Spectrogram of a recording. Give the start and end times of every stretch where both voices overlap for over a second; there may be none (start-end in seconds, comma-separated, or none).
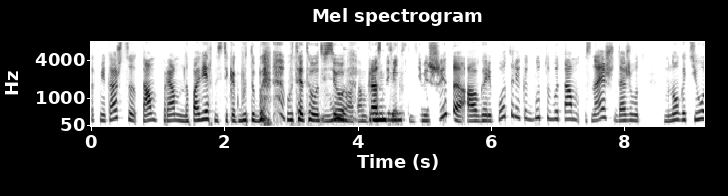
3.4-4.9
